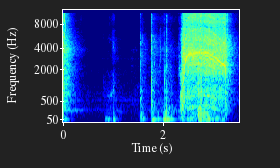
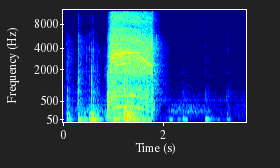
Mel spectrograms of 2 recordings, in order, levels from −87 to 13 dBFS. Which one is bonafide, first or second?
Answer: second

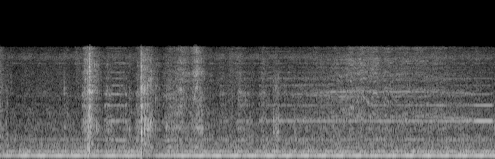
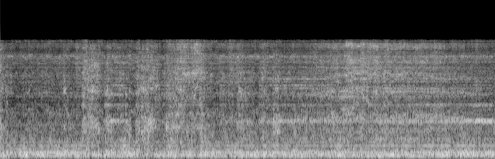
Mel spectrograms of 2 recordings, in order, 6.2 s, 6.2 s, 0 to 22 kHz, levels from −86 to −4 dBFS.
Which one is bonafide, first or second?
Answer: first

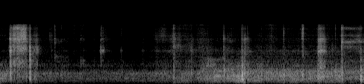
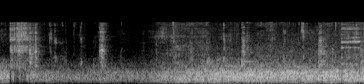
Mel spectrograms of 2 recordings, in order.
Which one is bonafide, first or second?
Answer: second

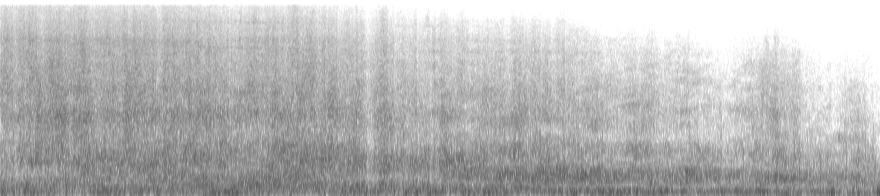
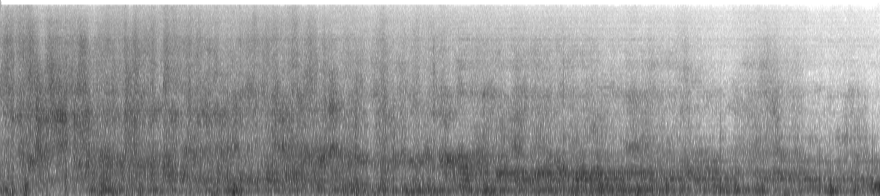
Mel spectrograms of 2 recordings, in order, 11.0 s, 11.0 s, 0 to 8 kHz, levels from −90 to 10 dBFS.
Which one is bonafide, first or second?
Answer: first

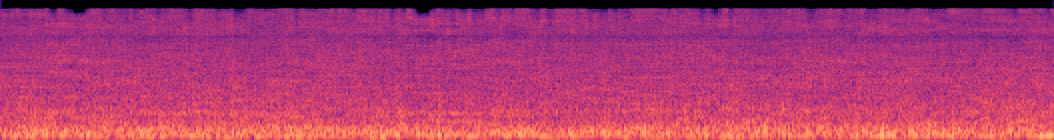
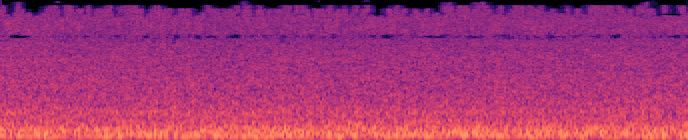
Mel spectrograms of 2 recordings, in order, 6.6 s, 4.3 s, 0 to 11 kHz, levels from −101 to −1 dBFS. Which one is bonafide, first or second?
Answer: second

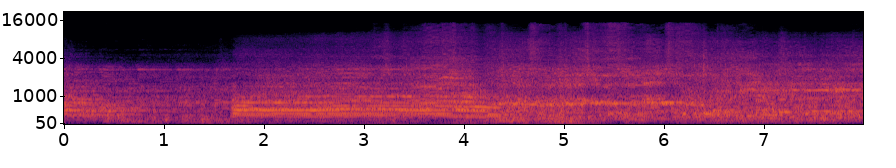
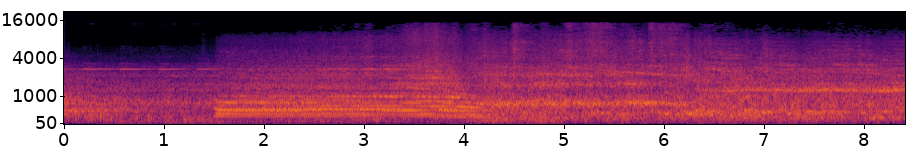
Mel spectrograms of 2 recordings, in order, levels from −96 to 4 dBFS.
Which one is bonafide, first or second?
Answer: second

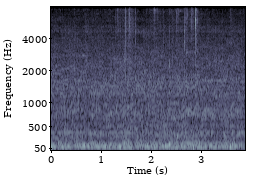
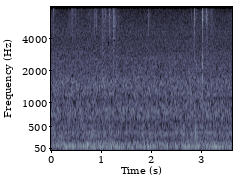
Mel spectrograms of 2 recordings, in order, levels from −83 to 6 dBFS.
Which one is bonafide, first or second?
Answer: second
